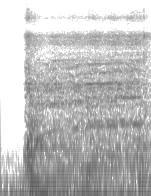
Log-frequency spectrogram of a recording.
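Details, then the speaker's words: Neglected small French car without key, spark plugs out and oil in cylinders, starter jumped directly: one smooth, even crank without binding or clunks, the engine turns over freely and is not seized. "good let's justlet turn over for a little bit"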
